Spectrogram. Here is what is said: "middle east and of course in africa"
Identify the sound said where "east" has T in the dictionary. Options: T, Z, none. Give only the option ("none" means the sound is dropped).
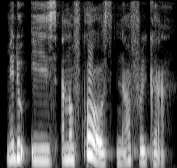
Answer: none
